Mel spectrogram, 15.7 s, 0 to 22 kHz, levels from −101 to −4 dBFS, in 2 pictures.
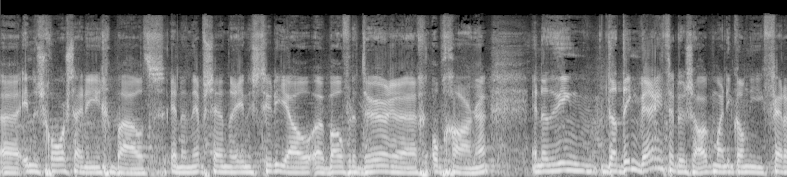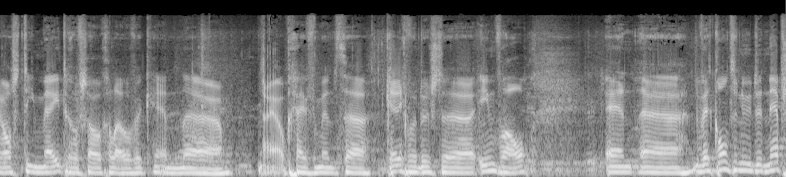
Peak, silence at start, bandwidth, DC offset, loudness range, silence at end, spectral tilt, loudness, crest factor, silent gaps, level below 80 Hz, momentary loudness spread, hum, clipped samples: -6 dBFS; 0 s; 16 kHz; under 0.1%; 1 LU; 0 s; -5 dB/octave; -16 LUFS; 10 dB; none; -34 dBFS; 4 LU; none; under 0.1%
